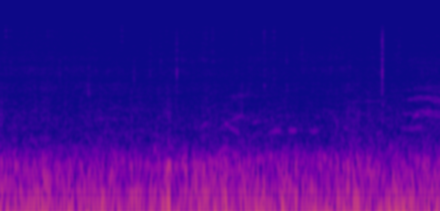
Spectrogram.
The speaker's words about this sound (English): Ah, that campfire, you know.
